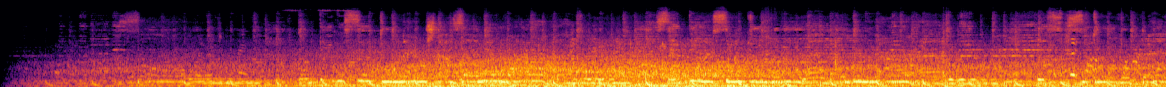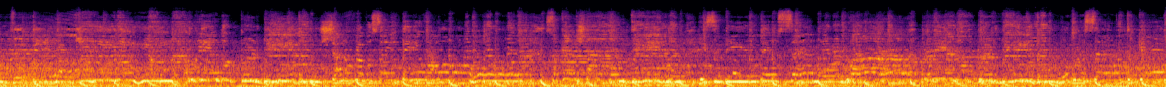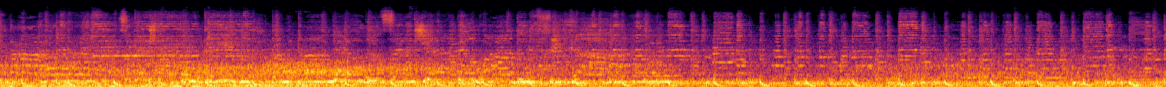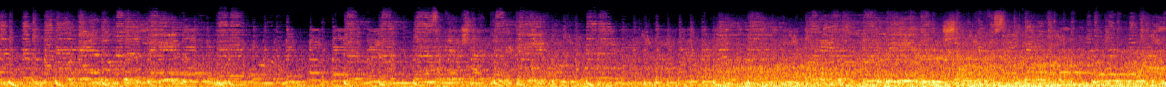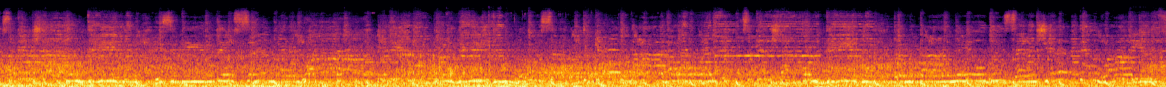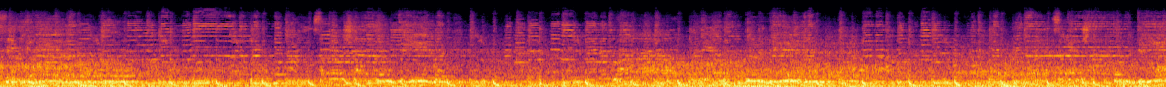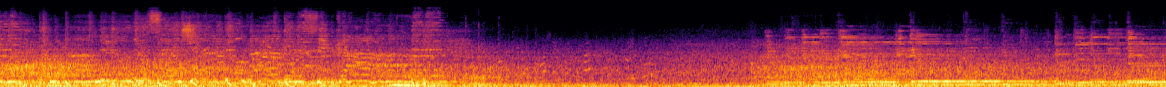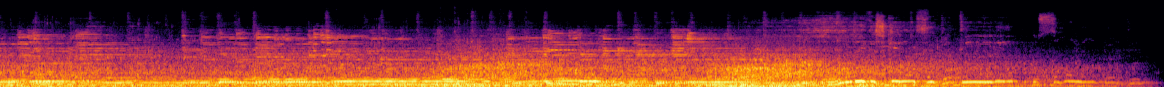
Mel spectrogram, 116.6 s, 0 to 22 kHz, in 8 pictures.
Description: Gravação junto ao Teatro Viriato e do som de música pimba que da discoteca Ferrão. Gravado com Zoom H4.
Tipo de Prática: Paisagem Sonora Rural
Viseu-Av.-Emidio-Navarro-À-porta-da-Discoteca-Ferrão.mp3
